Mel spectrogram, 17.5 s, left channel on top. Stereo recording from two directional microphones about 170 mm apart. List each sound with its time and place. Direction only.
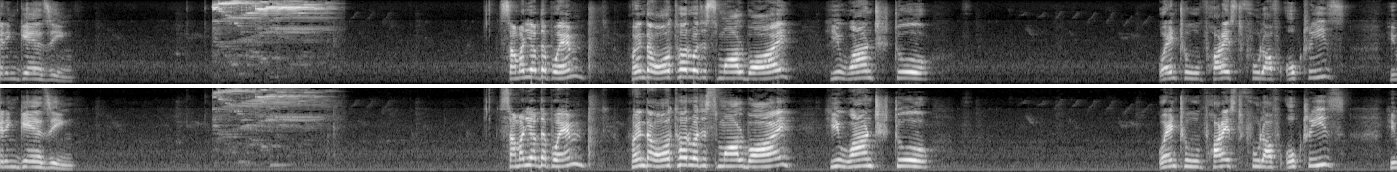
0.0 s speech: 45° left (ahead or behind)
2.8 s music: 15° left (ahead or behind)
6.1 s speech: 45° left (ahead or behind)
14.4 s speech: 50° left (ahead or behind)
